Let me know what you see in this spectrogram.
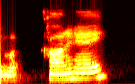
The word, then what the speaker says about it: McConaughey: Now I pronounced his last name wrong. Matthew McConaughey. Is that how you say it? Yeah.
